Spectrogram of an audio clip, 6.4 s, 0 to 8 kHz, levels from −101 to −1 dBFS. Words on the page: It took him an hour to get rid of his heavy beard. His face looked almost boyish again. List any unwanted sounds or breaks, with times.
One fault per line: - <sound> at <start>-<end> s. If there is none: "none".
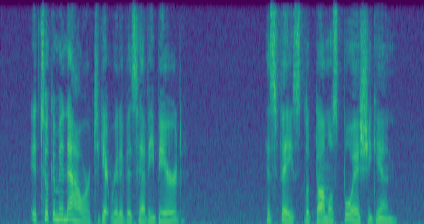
none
